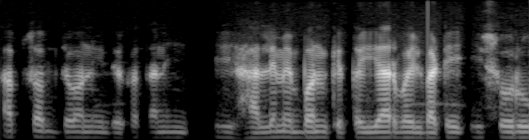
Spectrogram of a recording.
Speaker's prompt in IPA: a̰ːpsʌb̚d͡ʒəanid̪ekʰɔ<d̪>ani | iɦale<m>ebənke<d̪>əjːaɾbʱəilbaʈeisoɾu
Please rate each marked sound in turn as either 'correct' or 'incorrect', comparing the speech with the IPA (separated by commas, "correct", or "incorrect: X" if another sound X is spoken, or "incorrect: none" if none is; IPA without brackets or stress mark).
incorrect: t̪, correct, incorrect: t̪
